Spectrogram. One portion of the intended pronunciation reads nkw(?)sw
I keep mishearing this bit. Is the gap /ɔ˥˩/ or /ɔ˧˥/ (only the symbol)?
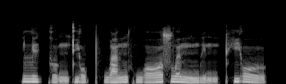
ɔ˧˥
